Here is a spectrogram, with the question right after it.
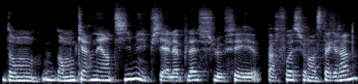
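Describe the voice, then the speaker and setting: Fairly even intonation at a fairly quick pace. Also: woman. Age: 30s. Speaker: lawyer sharing eating disorder testimony. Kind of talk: testimony. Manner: hesitant with many fillers.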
